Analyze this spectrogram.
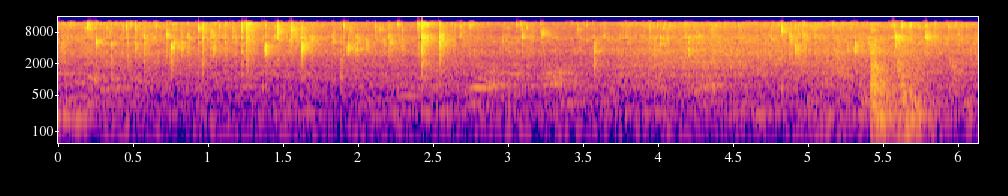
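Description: Besan-battered boiled egg pakoras deep-frying in hot oil on a low flame: a steady sizzle full of small crackles and pops, with a brief louder burst near the end.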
